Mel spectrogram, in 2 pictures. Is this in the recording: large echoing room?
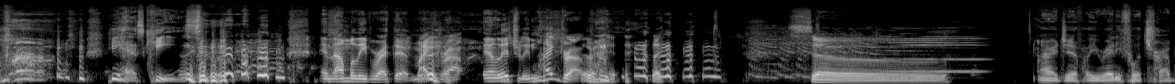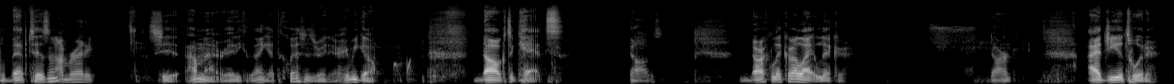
no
